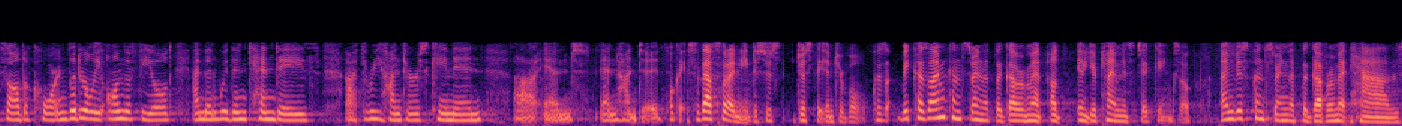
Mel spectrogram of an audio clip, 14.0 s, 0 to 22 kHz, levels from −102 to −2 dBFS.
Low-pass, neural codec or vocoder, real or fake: 5.4 kHz; codec, 16 kHz, 16 kbps, FreqCodec, smaller model; fake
